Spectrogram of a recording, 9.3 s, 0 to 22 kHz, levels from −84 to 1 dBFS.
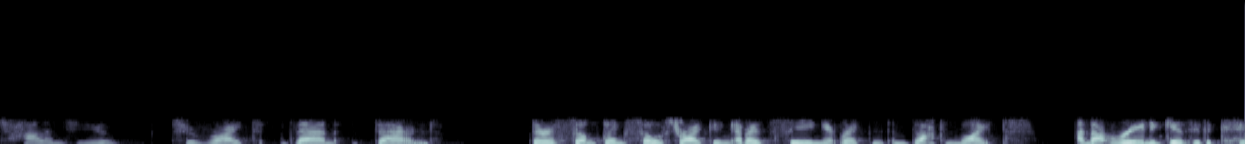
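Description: The speech has passed through the AMR narrowband mobile codec for its whole length. This codec samples at 8 kHz and rebuilds the voice from a vocal-tract model excited by a handful of pulses per short frame, so fine detail is discarded. Nothing above about 3.8 kHz survives, which gives a muffled, telephone-band sound, and the clearly buzzy, synthetic edge on the voice points to one of the lower bitrate modes, near 8 kbps.

At 2.04 s the microphone volume is stepped up. The calling software judged the input too quiet and raised the device's capture gain in a single jump of about 5 dB. Because the change happens at the input, the voice and any background rise together at that instant, with no fade, so the level abruptly steps louder and stays there.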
